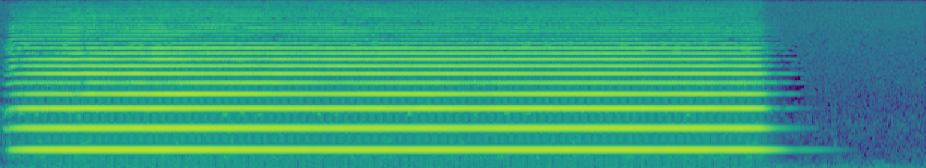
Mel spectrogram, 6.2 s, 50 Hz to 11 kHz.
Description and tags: violin arco non vib G#3
violin arco non vibrato
arco, non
